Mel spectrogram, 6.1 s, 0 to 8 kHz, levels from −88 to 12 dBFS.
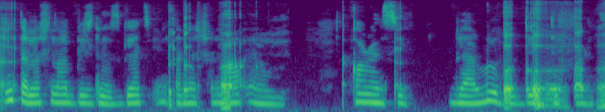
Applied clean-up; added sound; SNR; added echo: none; Burping, eructation; 2 dB; none.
